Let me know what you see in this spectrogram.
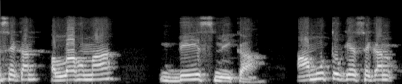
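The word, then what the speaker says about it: أَمُوتُ: যেমন আপনি বাচ্চাকে শেখান কি শেখান আল্লাহুম্মা বিসমিকা আমুতকে শেখান অমুত আরকে শেখান ওয়াহিয়া যার কারণে আমরা যখন কোন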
